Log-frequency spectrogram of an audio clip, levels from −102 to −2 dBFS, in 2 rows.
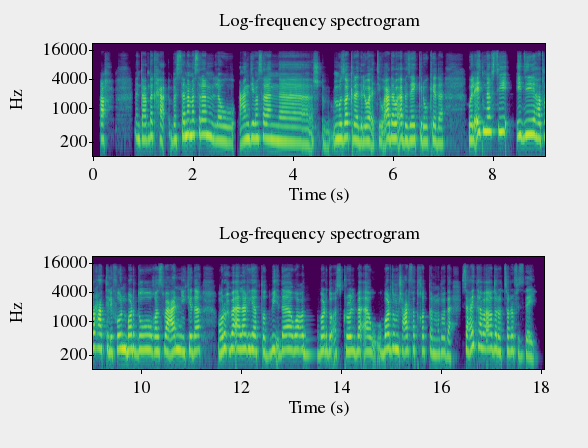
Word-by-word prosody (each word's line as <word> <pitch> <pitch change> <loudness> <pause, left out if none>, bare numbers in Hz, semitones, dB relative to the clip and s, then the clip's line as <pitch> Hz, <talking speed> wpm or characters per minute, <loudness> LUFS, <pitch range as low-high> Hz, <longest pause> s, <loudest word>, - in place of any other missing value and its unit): صح. 235 0 -1 0.4
أنت 235 -1 -5
عندك 235 +4 0
حق، 235 +3 -1
بس 235 +1 -6
أنا 270 +2 +5
مثلًا 285 -1 +2
لو 220 -3 -5
عندي 240 +2 0
مثلًا 215 -5 0
ش 210 - -9
مذاكرة 240 +5 +1
دلوقتي 215 +1 -1
وقاعدة 245 +2 +4
بقى 245 0 +4
باذاكر 225 0 -1
وكده 210 -2 -3 0.5
ولقيت 230 +8 +4
نفسي 335 0 +2
إيدي 285 +2 +3
هتروح 270 +2 0
على 280 - +7
التليفون 265 0 +1
برضو 260 0 +1
غصب 245 0 -2
عنّي 240 +2 +4
كده 250 +1 0 0.3
وأروح 255 +5 0
بقى 275 0 +5
لاغية 270 -1 +2
التطبيق 245 0 -5
ده 260 +1 +2
وأقعد 255 -4 -2
برضو 245 +2 -1
أسكرول 245 +2 -1
بقى 245 -1 0
وبرضو 270 +4 0
مش 260 -2 0
عارفة 250 +2 0
أتخطى 250 -1 -9
الموضوع 220 +1 -6
ده، 200 -4 -5 0.2
ساعتها 295 +4 -2
بقى 280 - +2
أقدر 270 -2 -1
أتصرّف 245 +1 -5
إزاي؟ 200 -3 -9
245 Hz, 155 wpm, -20 LUFS, 230-265 Hz, 0.5 s, على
